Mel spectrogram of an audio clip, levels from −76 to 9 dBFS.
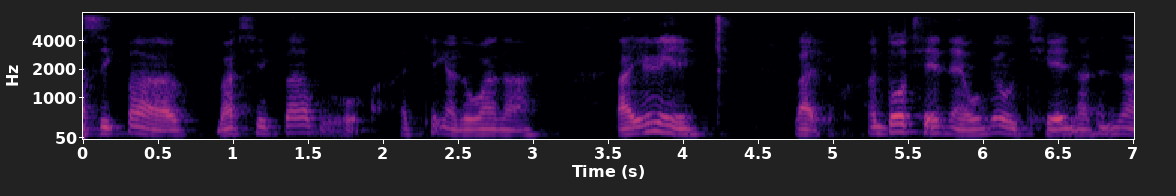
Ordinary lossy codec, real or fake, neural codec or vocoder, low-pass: none; fake; codec, 16 kHz, 2 kbps, FunCodec, trained on LibriTTS, 25 frames a second; 7.2 kHz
